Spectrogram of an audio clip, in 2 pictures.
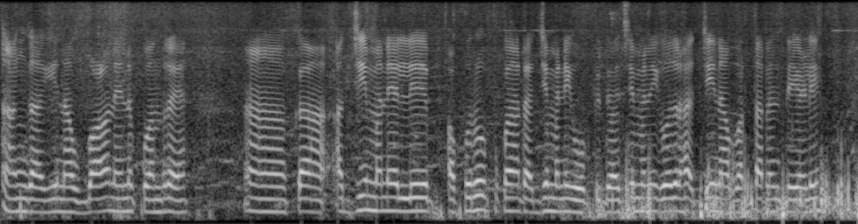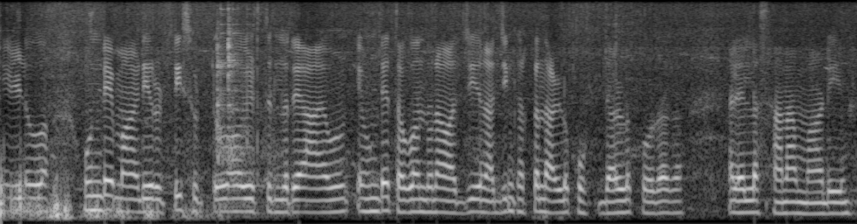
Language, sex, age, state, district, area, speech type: Kannada, female, 30-45, Karnataka, Vijayanagara, rural, spontaneous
